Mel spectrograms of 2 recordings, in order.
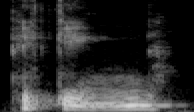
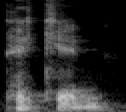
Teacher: that's the velar nasal phoneme in standard English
